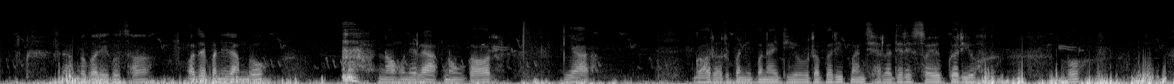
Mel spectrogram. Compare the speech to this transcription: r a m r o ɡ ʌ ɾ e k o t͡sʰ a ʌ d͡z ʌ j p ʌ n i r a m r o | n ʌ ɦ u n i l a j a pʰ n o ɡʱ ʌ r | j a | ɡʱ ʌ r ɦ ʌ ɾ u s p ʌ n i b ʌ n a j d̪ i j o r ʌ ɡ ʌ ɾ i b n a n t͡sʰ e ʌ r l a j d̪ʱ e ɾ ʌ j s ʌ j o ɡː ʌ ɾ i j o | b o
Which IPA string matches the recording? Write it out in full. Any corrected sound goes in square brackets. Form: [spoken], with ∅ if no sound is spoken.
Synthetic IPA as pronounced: r a m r o ɡ ʌ ɾ e k o t͡sʰ [ʌ] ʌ d͡z ʌ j p ʌ n i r a m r o | n ʌ ɦ u n [e] l a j a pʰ n o ɡʱ ʌ r | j a | ɡʱ ʌ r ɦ ʌ ɾ u [∅] p ʌ n i b ʌ n a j d̪ i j o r ʌ ɡ ʌ ɾ i b [m] a n t͡sʰ e ʌ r l a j d̪ʱ e ɾ ʌ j s ʌ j o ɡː ʌ ɾ i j o | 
